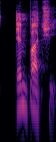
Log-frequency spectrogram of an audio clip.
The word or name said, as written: empachi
